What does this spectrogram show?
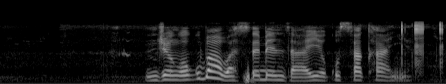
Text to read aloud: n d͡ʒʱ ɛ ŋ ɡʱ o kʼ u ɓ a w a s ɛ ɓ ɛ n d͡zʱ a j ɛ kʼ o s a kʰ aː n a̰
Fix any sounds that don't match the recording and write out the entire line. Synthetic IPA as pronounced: n d͡ʒʱ ɛ ŋ ɡʱ o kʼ u ɓ a w a s ɛ ɓ ɛ n d͡zʱ a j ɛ kʼ u s a kʰ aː ɲ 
